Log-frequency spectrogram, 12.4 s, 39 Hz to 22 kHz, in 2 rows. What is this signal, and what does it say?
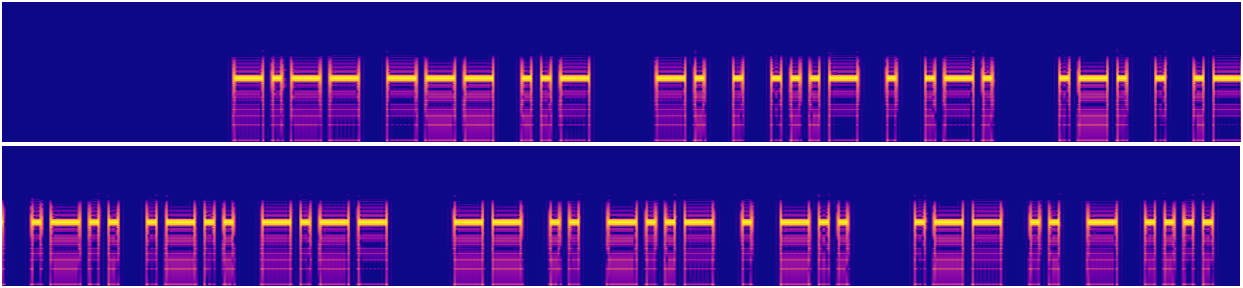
Morse code, heard as a keyed tone, about 25 wpm, 700 Hz. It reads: YOU NEVER REALLY MIXED WITH
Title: Sentences from Top 1500 Words 25wpm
